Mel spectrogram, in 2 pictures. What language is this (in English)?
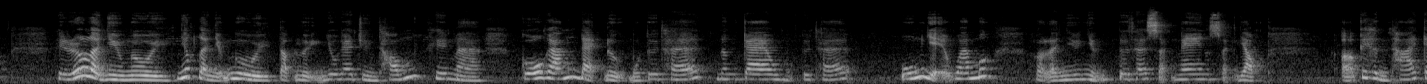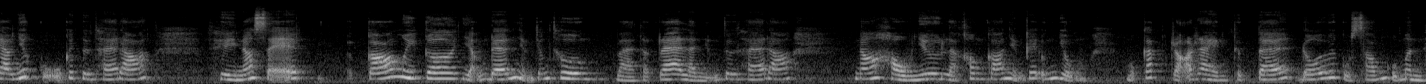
Vietnamese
